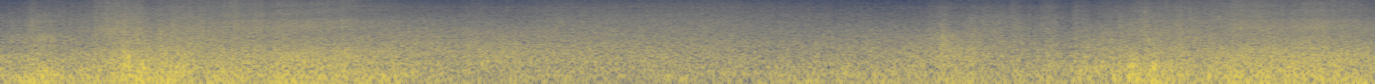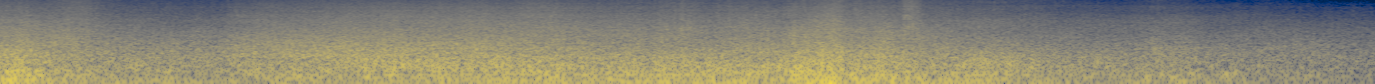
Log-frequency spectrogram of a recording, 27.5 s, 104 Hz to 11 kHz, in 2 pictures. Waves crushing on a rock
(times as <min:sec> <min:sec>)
0:21.7 0:23.0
